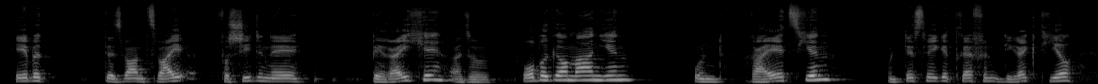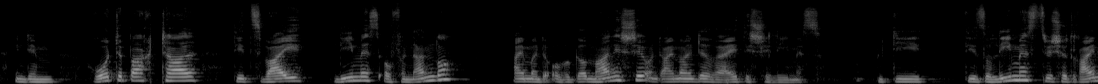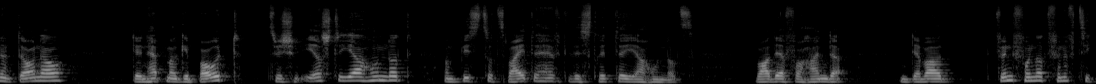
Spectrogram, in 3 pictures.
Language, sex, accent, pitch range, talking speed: German, male, German, 125-160 Hz, 110 wpm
